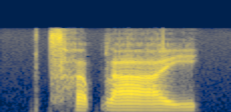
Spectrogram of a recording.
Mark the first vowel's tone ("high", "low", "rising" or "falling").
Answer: rising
